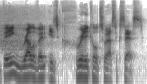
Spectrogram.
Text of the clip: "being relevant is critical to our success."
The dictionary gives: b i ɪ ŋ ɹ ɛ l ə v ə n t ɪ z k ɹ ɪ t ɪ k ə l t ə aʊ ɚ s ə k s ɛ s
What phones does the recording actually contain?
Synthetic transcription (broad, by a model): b i ɪ ŋ ɹ ɛ l ə v ə n t ɪ z k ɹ ɪ t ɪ k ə l t ə aʊ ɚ s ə k s ɛ s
